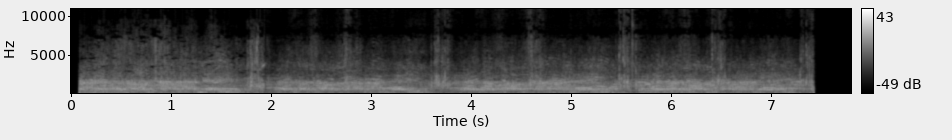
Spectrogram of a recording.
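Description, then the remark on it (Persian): A large crowd of protesters in Izeh, eastern Khuzestan, Iran, chants slogans such as "Death to Khamenei" in loud unison, many voices rising and falling in a steady rhythmic pattern for several seconds before cutting off abruptly. “بر اساس ویدیوهای انتشار یافته در شبکه‌های اجتماعی، معترضان در شهرستان ایذه در شرق خوزستان شعار مرگ بر خامنه‌ای سر دادند.”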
